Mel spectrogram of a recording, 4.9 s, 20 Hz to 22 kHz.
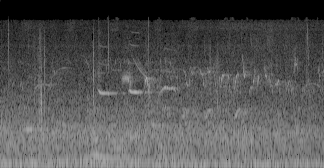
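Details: Striped cuckoo recorded 5 December 2015, giving clear, pure whistled notes held steady on one pitch, over busy high twittering from other birds and a low background rumble.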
